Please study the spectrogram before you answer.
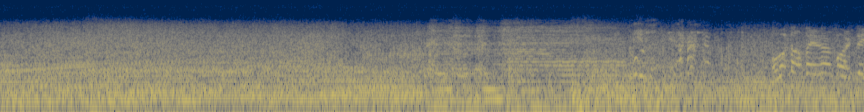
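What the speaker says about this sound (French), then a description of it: "Tiens, un avion!" Airplane flying overhead at an outdoor party, a steady broad engine roar filling the whole stretch with voices talking and calling over it.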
